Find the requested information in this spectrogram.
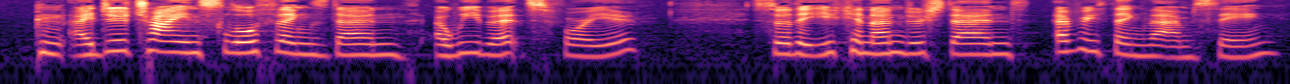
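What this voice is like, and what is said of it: Scottish accent. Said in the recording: “I do not have a Mississippi accent. I don't have an American accent for that reason. I was born in Scotland. ... that's where my twang comes from.”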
